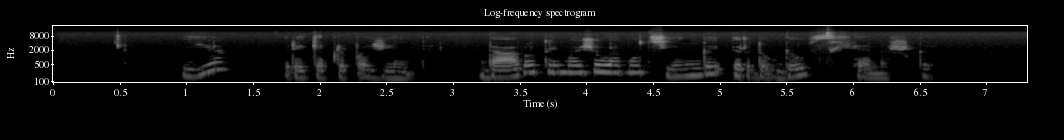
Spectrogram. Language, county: Lithuanian, Klaipėda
